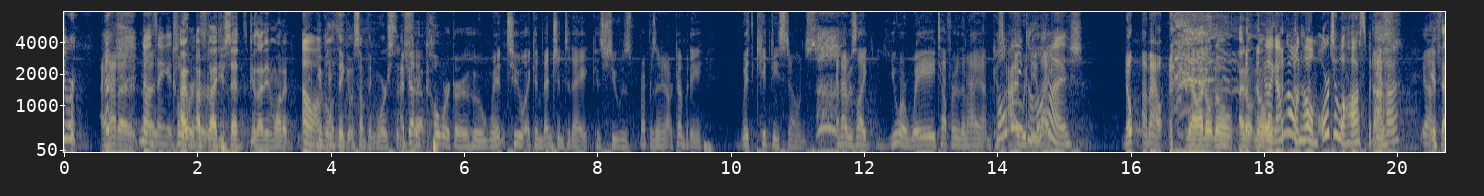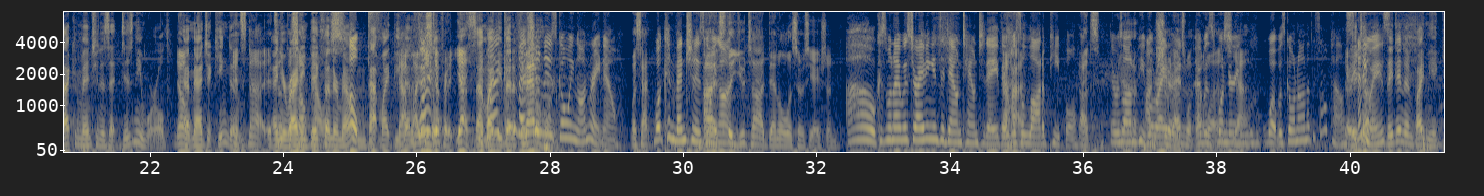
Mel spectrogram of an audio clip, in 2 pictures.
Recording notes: Record live from the Megaplex Theaters at Jordan Commons during the premiere of Dungeons and Dragons!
